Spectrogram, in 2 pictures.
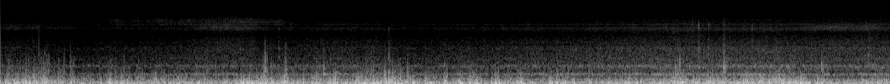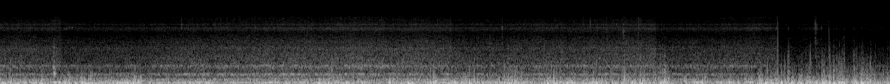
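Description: Wind buffeting the microphone of a camera on a bicycle at race speed, over the rumble of tyres on the road, with a faint steady hum.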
